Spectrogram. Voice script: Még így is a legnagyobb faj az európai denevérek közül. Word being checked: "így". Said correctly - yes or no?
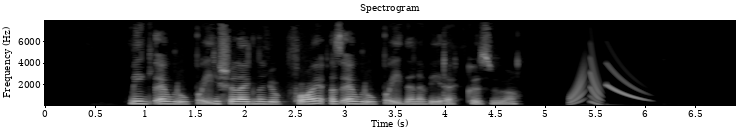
no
